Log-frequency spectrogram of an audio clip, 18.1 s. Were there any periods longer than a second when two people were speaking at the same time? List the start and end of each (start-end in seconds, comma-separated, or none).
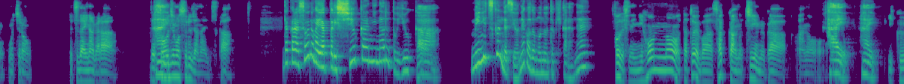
none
